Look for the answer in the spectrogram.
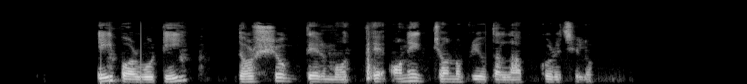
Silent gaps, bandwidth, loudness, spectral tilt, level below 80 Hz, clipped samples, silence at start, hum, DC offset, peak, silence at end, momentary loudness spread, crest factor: none; 7.8 kHz; -18 LUFS; -4.5 dB/octave; -54 dBFS; under 0.1%; 1 s; none; under 0.1%; -2 dBFS; 1.55 s; 7 LU; 18 dB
